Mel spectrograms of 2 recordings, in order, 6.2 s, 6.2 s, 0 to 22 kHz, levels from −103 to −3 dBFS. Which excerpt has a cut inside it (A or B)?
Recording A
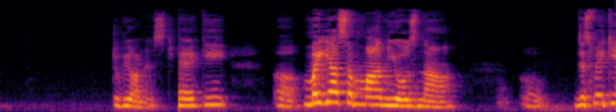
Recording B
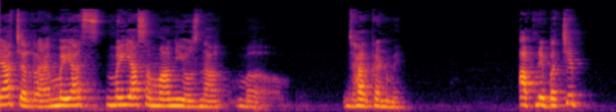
A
